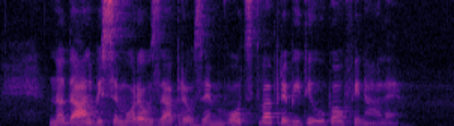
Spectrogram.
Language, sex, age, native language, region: Slovenian, female, 30-49, Slovenian, Drava region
